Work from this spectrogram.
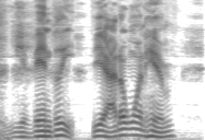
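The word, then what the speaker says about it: VanVleet: I'm gonna say Van Fleet. Yeah, Van Vliet.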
